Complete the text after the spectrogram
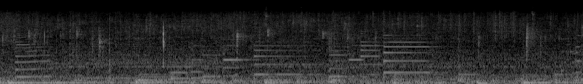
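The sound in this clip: Lemon French toast sizzles in a pan with a soft, continuous crackling hiss full of tiny pops, fairly faint and without any voices.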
